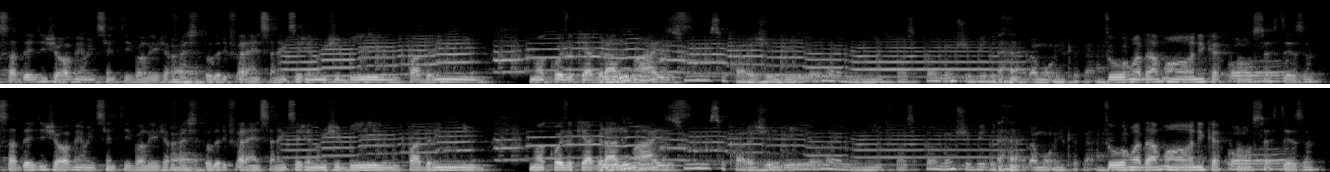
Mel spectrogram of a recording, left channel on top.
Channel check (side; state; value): both; normal; correlation 0.84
